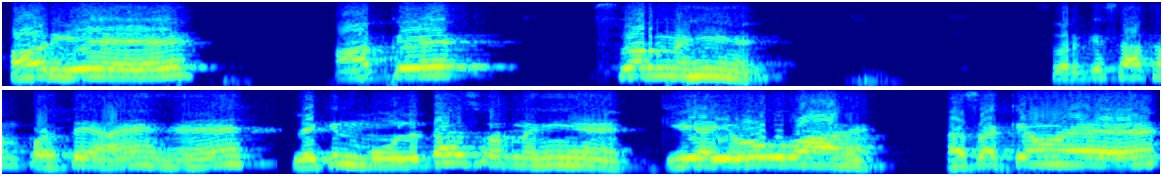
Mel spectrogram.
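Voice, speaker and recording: A man's voice: sits high, takes it slowly, fairly bright tone, rough recording. A man teaching a grammar lesson to a class. He explains step by step and keeps checking in with his students.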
